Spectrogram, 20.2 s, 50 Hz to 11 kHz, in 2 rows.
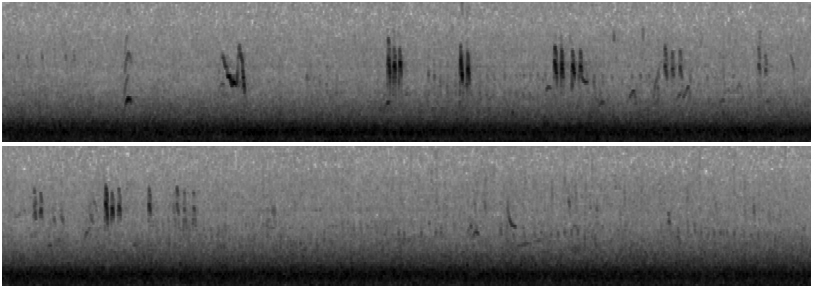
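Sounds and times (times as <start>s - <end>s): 
moving water at the waterside at dawn: 0.0s - 20.2s.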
